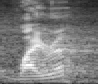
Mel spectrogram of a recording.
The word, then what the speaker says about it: Huayra: How do you pronounce it in English? Huayra?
